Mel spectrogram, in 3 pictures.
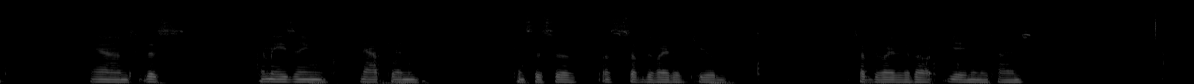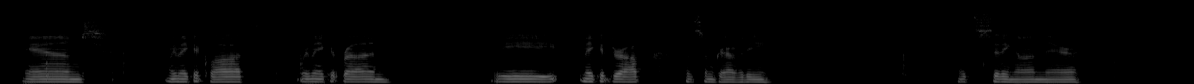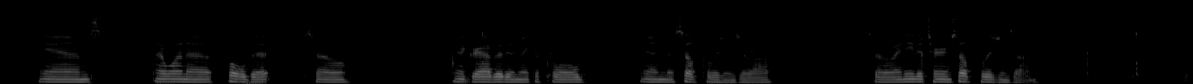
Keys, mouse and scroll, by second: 0.1 shift+middle click, 0.4 Tab, 1.5 w, 3.0-5.1 typing, 7.1 ctrl+z, 7.5 middle click, 8.7 Tab, 9.3 middle click, 10.9 right click, 14.9 click, 17.8-21.1 drag, 23.9 right click, 24.8 Tab, 25.4 right click, 26.5 g, 28.8 middle click, 32.3 g, 34.7 click, 35.4 middle click.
